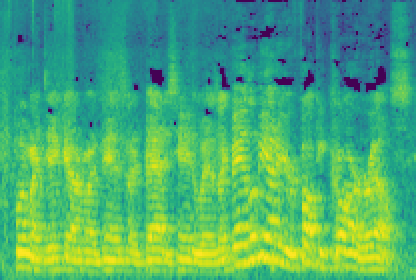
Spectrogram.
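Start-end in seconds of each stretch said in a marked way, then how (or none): 2.3-4.1 high, pushed threat; tough threat. Retold or imitated. Drunk comic threatening the groping driver, high bluff. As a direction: bluff like you could fight.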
